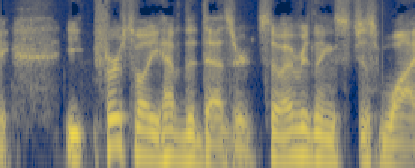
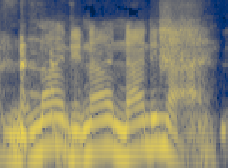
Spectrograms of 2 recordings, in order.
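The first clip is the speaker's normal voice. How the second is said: infomercial; 4 semitones higher than usual. Pretend. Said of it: "joking about rent to own".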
